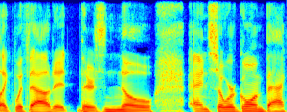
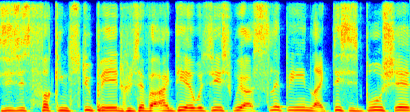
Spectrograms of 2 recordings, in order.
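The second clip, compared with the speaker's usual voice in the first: put-on French accent, pitched up, complaining tone; 8 semitones higher than usual. Retelling complaints of french models backstage: imitating french models' accent. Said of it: "I don't know if you're allowed to do that accent anymore".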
